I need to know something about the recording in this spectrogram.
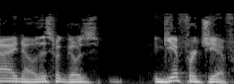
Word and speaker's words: GIF: played off of that it's supposed to be GIF not GIF really I've never heard most people say GIF and that drives me nuts really it does I'm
